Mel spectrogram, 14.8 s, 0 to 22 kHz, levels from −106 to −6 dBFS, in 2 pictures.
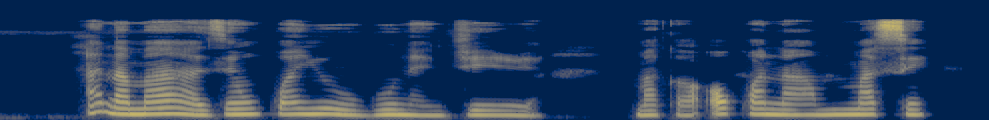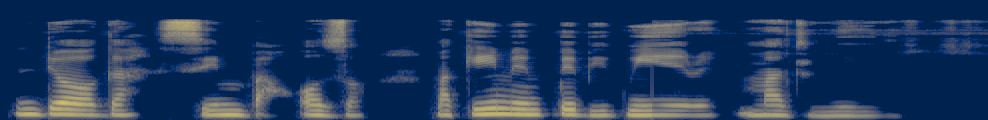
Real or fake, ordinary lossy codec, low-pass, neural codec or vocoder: real; none; 10.8 kHz; none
